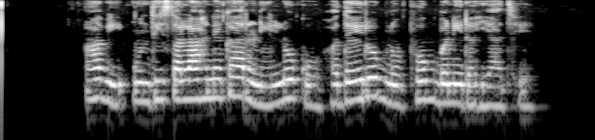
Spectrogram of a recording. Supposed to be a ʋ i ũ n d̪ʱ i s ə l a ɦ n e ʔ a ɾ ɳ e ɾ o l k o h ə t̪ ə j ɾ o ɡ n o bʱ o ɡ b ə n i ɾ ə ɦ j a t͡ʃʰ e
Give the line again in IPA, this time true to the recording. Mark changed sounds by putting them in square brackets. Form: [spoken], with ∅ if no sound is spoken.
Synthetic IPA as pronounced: a ʋ i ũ n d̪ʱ i s ə l a ɦ n e [k] a ɾ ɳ e [l] o [∅] k o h ə [d̪] ə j ɾ o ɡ n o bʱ o ɡ b ə n i ɾ ə ɦ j a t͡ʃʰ e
